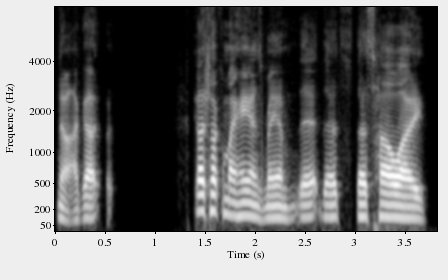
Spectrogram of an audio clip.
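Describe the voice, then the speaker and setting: A man's voice: medium pitch, moderate pace, smooth, dry recording, studio quality. A middle-aged man hosting a music reaction channel, chatting casually to camera in a rambling, self-correcting way and swearing now and then.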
